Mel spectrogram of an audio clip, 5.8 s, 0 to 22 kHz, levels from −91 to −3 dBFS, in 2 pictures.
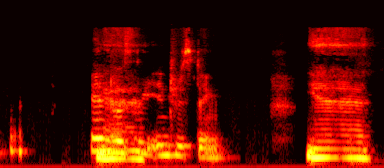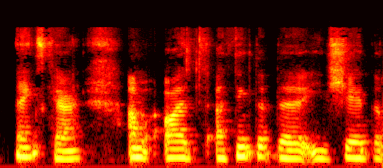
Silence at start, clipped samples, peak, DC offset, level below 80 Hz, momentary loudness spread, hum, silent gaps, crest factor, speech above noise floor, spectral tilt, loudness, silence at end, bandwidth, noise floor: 0.1 s; under 0.1%; -6 dBFS; under 0.1%; -68 dBFS; 11 LU; none; none; 18 dB; 42 dB; -5.5 dB/octave; -23 LUFS; 0 s; 12.5 kHz; -65 dBFS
